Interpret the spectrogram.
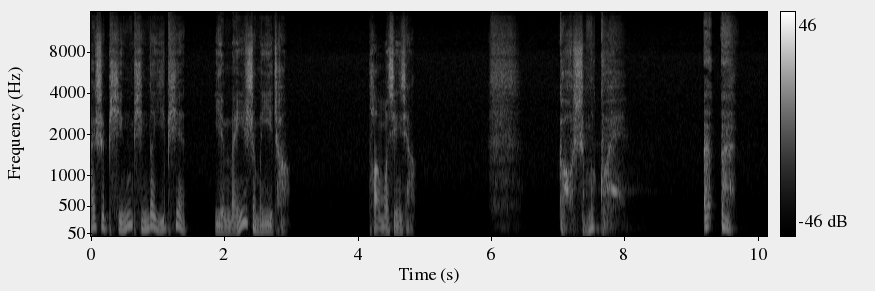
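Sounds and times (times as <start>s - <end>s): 
speech: 0.0s - 3.0s, 4.2s - 5.0s, 7.0s - 7.9s
man coughing: 9.2s - 9.8s.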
